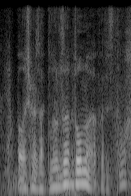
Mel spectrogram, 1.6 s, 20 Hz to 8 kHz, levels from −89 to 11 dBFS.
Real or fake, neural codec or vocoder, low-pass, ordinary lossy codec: fake; codec, 16 kHz in and 24 kHz out, 0.6 kbps, FocalCodec, streaming, 4096 codes; 7.2 kHz; none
